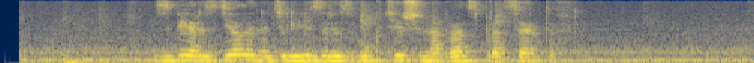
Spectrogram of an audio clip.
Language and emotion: Russian, neutral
